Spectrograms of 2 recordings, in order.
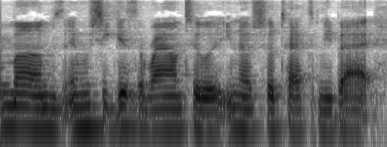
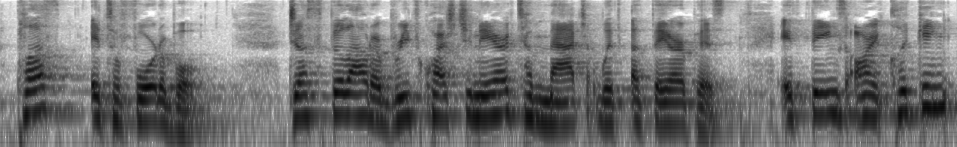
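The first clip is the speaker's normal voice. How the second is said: higher, polished ad-read delivery; higher-pitched, neatly articulated promo read; sponsor ad read; 5 semitones higher than usual. Acted. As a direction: read it like a podcast sponsor spot.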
